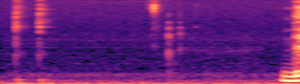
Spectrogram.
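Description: A few faint, sharp clicks over a low steady hum, then a woman's voice starts right at the end.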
